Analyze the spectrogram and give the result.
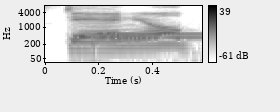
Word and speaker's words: Daniel: It's Daniel, but it's spelled D-A-N-I-E-L.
